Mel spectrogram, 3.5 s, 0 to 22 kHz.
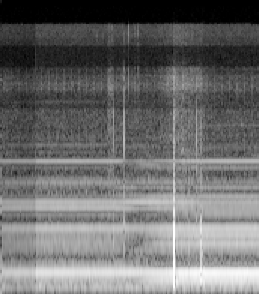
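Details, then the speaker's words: BMW E60 locked after a drive, ignition off, but not going to sleep: steady electrical hum with sharp clicks as solenoid valves stay powered; fault codes 29AF (terminal 15 signal) and 299D (intelligent battery sensor), cause found as a water-damaged IBS sensor draining the battery. "bueno pues después de darle el paseo lo hemos cerrado y lo hemos dejado como para que se echara a dormir pero sigue con insomnio el pobre sigue el fallo"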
